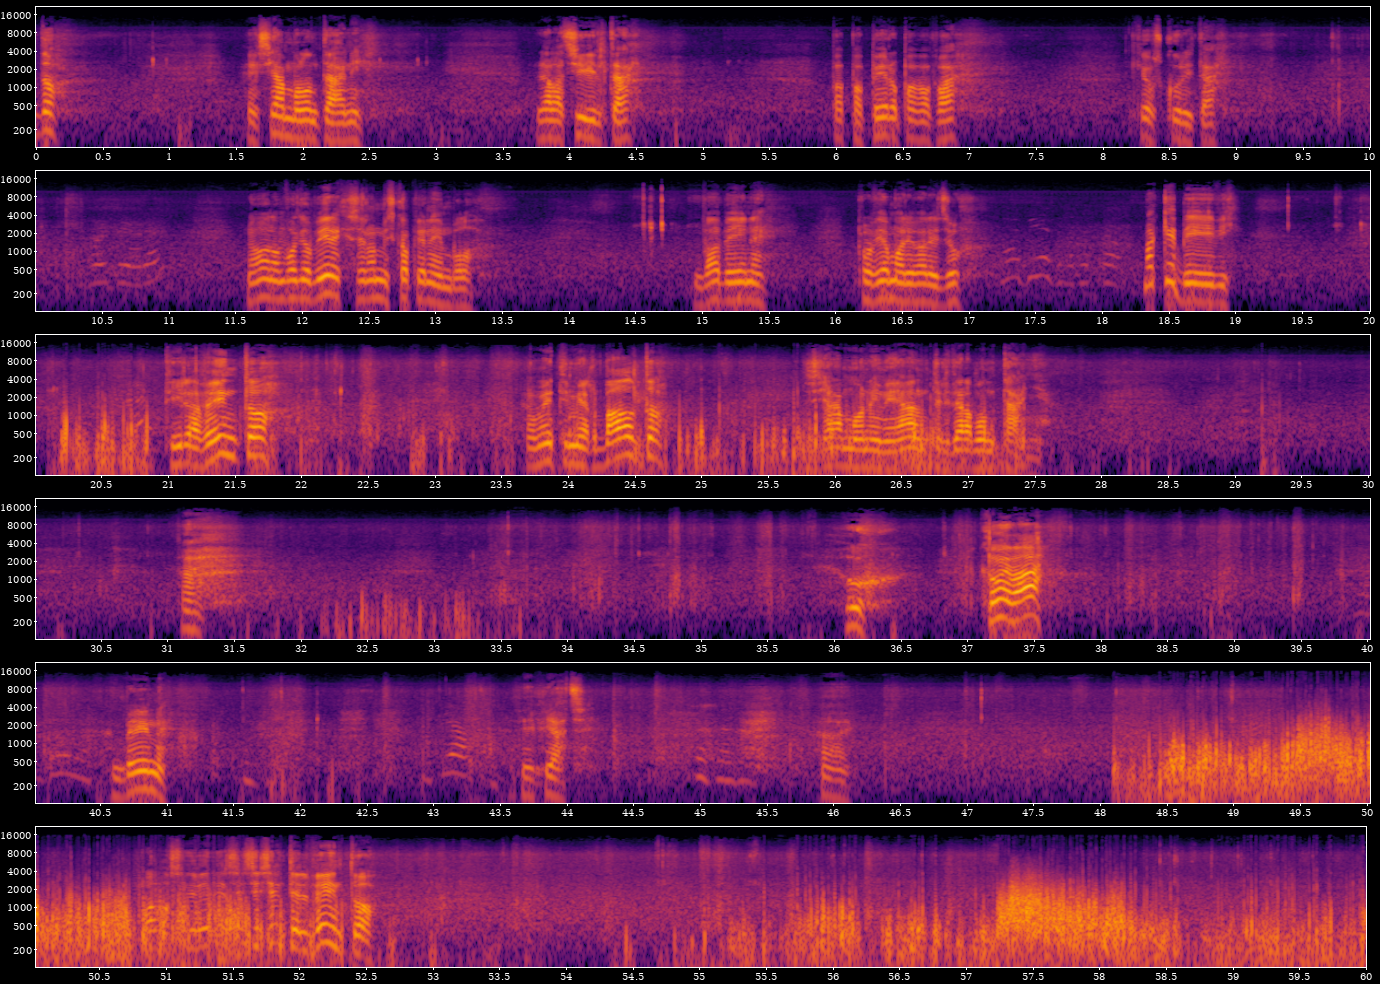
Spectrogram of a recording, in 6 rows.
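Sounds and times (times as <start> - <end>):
rustling: 19.3 - 31.1
footsteps in snow: 19.9 - 29.7, 30.3 - 60.0.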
